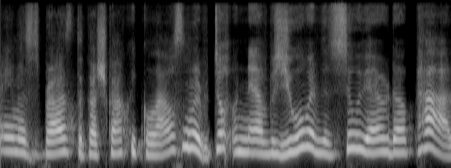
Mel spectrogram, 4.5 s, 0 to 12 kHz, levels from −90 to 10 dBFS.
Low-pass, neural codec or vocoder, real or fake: 10.8 kHz; codec, 16 kHz in and 24 kHz out, 0.4 kbps, LongCat-Audio-Codec, four codebook decoder; fake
